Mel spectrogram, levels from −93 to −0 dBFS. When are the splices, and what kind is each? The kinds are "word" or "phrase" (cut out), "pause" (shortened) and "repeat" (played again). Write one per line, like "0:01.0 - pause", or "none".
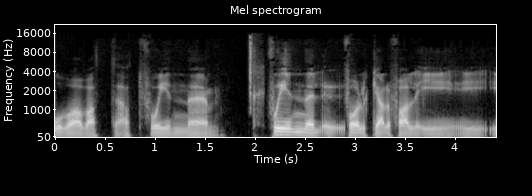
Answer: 0:02.1 - pause
0:02.9 - word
